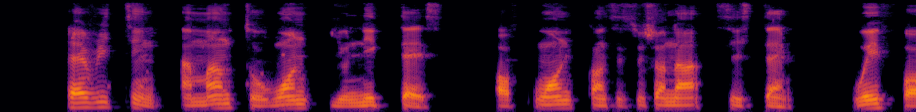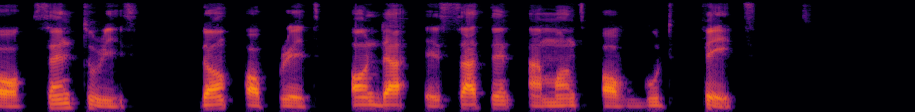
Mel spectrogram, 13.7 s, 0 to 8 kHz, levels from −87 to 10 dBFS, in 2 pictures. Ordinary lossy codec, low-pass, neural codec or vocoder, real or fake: Opus, 64 kbps; 7.2 kHz; none; real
